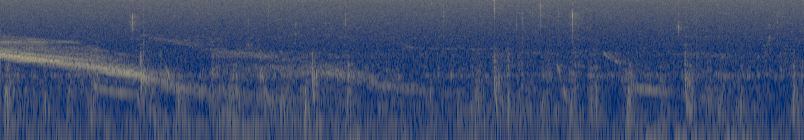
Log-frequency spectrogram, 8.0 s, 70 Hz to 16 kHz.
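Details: Weddell seals under thick sea ice, recorded in November 2017 at the McMurdo Oceanographic Observatory, 21 m below the ice in McMurdo Sound, Antarctica: a long glissando sweeping steadily downward, then a busy scatter of short chirps, clicks and pulses.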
